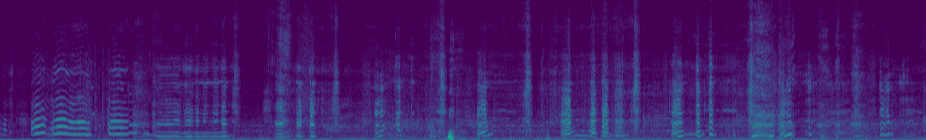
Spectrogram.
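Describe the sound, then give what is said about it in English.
A dog lets out a string of strange, strained, deep-throated scream-like vocalizations, warbling and rising in pitch. The loud bursts come in quick, uneven succession, some drawn out, others short and choppy. “These weird, like, deep throat, like, like dog screams.”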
